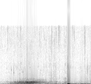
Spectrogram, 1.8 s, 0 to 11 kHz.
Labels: {"label": "biophony, low growl", "recorder": "SoundTrap 300"}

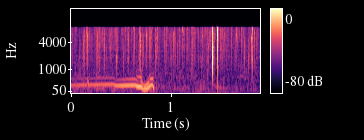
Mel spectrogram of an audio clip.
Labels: {"label": "biophony, cascading saw", "recorder": "SoundTrap 600 or HydroMoth"}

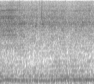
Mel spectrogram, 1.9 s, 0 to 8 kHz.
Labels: {"label": "anthrophony, boat engine", "recorder": "SoundTrap 500"}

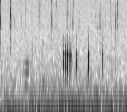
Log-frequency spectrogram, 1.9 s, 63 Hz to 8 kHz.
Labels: {"label": "biophony, knock croak", "recorder": "SoundTrap 300"}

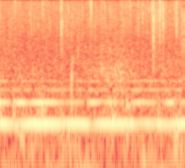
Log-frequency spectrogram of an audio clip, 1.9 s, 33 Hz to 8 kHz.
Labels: {"label": "biophony, midshipman", "recorder": "SoundTrap 500"}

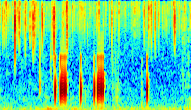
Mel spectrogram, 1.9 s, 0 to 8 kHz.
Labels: {"label": "biophony, knock croak", "recorder": "SoundTrap 300"}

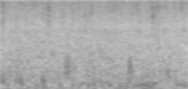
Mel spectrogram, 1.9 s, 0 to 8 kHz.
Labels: {"label": "biophony", "recorder": "SoundTrap 300"}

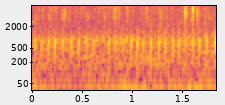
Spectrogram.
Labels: {"label": "biophony, rattle", "recorder": "SoundTrap 500"}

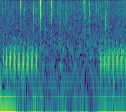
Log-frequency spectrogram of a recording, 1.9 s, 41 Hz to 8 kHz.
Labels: {"label": "biophony, croak", "recorder": "SoundTrap 500"}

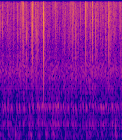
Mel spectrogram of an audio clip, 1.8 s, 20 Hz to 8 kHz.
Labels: {"label": "anthrophony, mechanical", "recorder": "SoundTrap 300"}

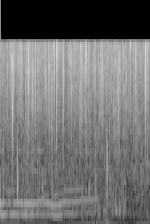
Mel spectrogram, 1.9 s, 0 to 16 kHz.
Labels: {"label": "biophony", "recorder": "SoundTrap 300"}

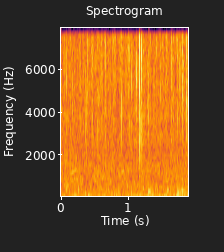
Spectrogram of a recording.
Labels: {"label": "biophony", "recorder": "SoundTrap 500"}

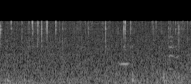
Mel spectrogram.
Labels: {"label": "ambient", "recorder": "HydroMoth"}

